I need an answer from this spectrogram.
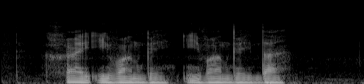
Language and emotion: Russian, neutral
